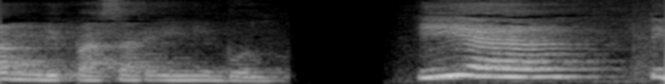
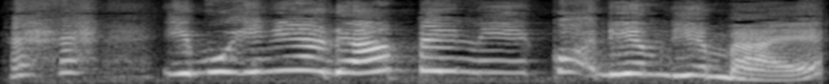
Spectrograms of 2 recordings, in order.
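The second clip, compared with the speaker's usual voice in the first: much higher, alarmed butting in; surprised high interruption; 12 semitones higher, 5 dB louder, faster than usual. Acted. Bystander interrupts two quarreling mothers, high and alarmed. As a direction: jump in startled at the fight.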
